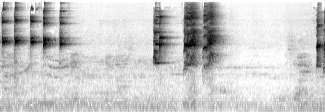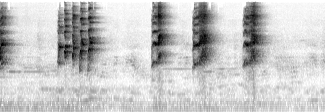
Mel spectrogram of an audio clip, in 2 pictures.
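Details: Lovebird singing in lively style: rapid series of sharp high chirps, then scattered bursts of squeaky, buzzy notes in groups of two to four, with quiet gaps and a faint low hum.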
